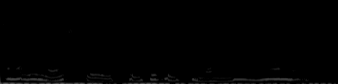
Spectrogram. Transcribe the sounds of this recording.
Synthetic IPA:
jɑ̈ɪɦhɑ̈liːlɔsd̥øt͡sʰoʊd̥id̥lebsn̩ʋɑ̈minmuɐ̰moɐ̰

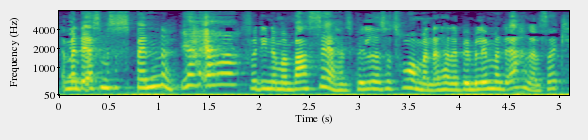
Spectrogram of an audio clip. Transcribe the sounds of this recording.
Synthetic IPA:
jmend̥e̝æɐsemensɒ̽sb̥enənə | fɒ̽d̥ḭːnɒmænb̥ɑ̈ːse̝ɐ̰ɦænsb̥e̝ləð̞ˠsɒ̽t͡sʰʁo̝ɐ̰mænæd̥hænæɐb̥emelemːend̥e̝æɐɦænæl̰sɒeɡ̥

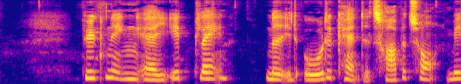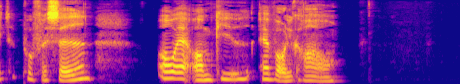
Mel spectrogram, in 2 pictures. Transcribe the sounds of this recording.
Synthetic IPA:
b̥yɡ̥ne̝ŋn̩æɐiʔe̝d̥̚pʰlɛ̰ːn | meðˠe̝d̥ɔ̽ːd̥əkʰæn̰d̥ð̩ˠt͡sʰʁɑ̈b̥ət͡sʰɒ̰ːnme̝d̥pʰɒ̽fæsɛːð̞ˠn̩ | ʔɒ̽ʊæɐʔɒ̽mɡ̥ḭːʊð̞̩ˠæʋɒ̽lɡ̥ʁɑ̈ʊɐ

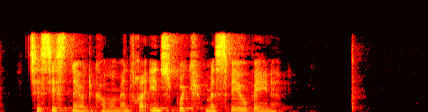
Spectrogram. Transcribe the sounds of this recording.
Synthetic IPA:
t͡sʰe̝sisd̥neʊnd̥əkʰɒ̽m̰ɐmænfʁɑ̈ʔe̝nsb̥ʁyɡ̥mesʋeʊb̥ɛːnə

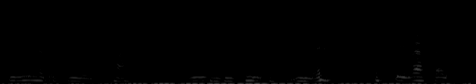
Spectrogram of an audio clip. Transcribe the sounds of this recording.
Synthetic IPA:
d̥ilḭːnɐd̥æsɒ̽nn̩e̝d̥pʰɑ̈ja̰ɪʋe̝ðˠe̝ɡ̥ɒ̽md̥ikʰen̰d̥əmen | d̥e̝iʋæɐ̰d̥fæl̰

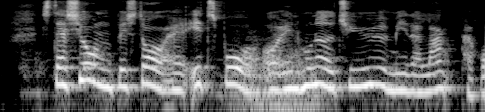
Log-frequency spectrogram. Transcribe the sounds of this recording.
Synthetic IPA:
sd̥æɕo̝̰ːnn̩b̥e̝sd̥ɒ̰ːæʔe̝d̥sb̥o̝ɐ̰ɒ̽e̝nɦunɐð̞ˠɒt͡sʰyːʋəme̝̰ːd̥ɐlɑ̈ŋ̰pʰæ

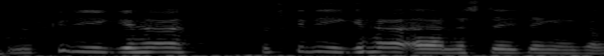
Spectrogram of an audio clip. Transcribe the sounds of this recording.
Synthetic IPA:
nusɡ̥æd̥ie̝ɡ̥əhøːnusɡ̥æd̥ie̝ɡ̥əɦøːʔœnəsd̥eɪd̥eneɐɡ̥ɑ

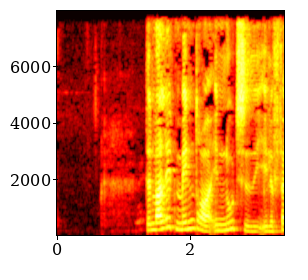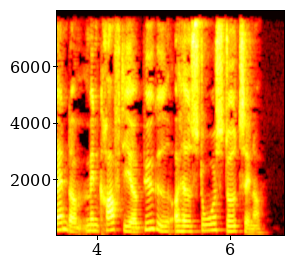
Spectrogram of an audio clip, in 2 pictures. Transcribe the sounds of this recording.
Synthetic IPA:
d̥enʋɑ̈le̝d̥me̝nd̥ʁɐʔenːut͡sʰið̞ˠie̝ləfæn̰d̥ɐmenkʰʁɑ̈fd̥iɐːb̥yɡ̥əð̞̩ˠɒ̽ɦæð̞̩ˠsd̥o̝ːɐsd̥oð̞ˠt͡sʰen̰ɐ

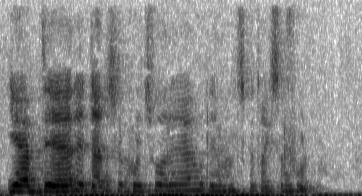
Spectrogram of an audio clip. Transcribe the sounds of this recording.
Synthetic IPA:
jæd̥e̝æɐɾe̝d̥ænsɡ̥əkʰult͡sʰuɐ̰ɾ̥e̝æɐjo̝d̥emænsɡ̥æd̥ʁi̥sɑ̈ɪful̰

